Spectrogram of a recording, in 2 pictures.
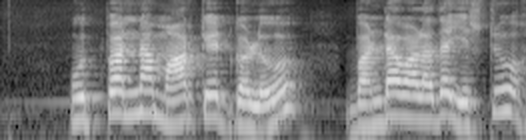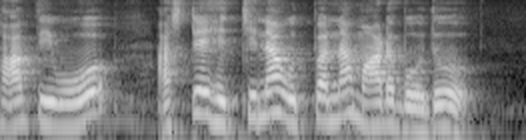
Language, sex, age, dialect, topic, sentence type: Kannada, female, 31-35, Central, banking, statement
